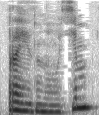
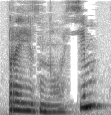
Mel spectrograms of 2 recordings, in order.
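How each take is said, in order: The two takes are said the same way.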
